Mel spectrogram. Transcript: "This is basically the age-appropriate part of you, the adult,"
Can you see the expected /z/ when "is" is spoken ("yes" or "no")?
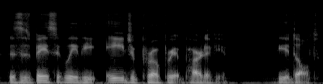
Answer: yes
